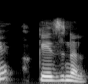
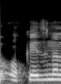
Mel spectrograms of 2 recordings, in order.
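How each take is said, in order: First: "अकेजनल" opening on a short schwa; correct pronunciation. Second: "ओकेजनल" opening on a full O; wrong pronunciation. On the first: Teacher correcting students' reading, "अकेजनल" with an initial "uh". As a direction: say "अकेजनल" starting "uh-KAY". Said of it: "इसको क्या पढ़ेंगे". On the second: Teacher showing students the reading to avoid, "ओकेजनल" mispronounced with "oh". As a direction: say "ओकेजनल" with an initial "oh" sound. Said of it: "ओकेजनल नहीं पढ़ेंगे". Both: Shown as a demonstration.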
